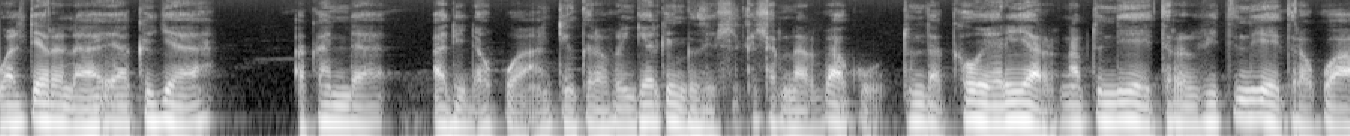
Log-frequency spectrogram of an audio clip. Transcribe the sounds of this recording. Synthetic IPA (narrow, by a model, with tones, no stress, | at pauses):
wa˦lti˦ja˦ɾa˨la˨˦ja˦ki˦ɡʲa˦ | a̰˨ka˦nda˦ | a˨di˨da˨ku˦wa̰˨a̰˨ŋki˨nki˨ɾa˨vu˦ɾŋɡʲe˦ɾki˦ŋɡi˨zi˨ki˦ɬi˨ɾna˨ɾda˦kṵ˨tu˦nda˨kʰa˦wa˨ɾi˦ja˨ɾna˦b̚ti˦ndi˦ja˦˨i˨tɾa̰˨vi˦ti˦ndi˦ja˦i˨ti˨ɾa˨kʷa˦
